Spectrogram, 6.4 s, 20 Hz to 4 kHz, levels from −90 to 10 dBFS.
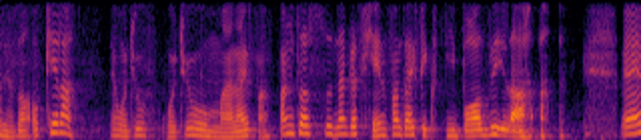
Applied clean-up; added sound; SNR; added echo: none; none; none; none.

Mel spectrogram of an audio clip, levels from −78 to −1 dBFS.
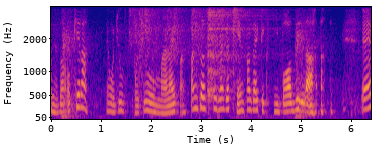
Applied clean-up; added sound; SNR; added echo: none; Crushing + Hi-hat; 13 dB; none.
